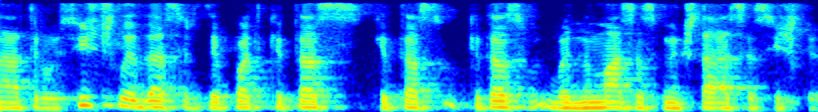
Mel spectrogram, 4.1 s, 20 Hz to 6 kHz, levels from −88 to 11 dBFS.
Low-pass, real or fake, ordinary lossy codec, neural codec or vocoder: 5.4 kHz; real; MP3, 48 kbps; none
